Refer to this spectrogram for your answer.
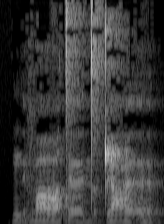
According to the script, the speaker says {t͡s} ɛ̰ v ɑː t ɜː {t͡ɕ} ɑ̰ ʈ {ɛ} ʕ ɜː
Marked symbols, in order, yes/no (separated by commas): no, no, yes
